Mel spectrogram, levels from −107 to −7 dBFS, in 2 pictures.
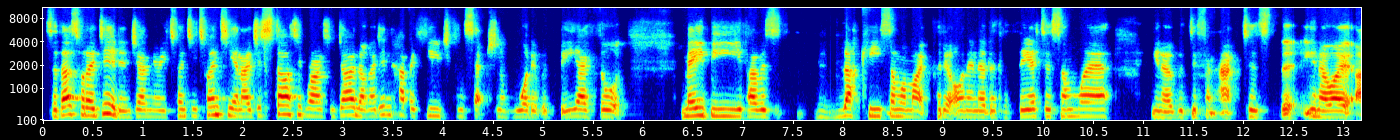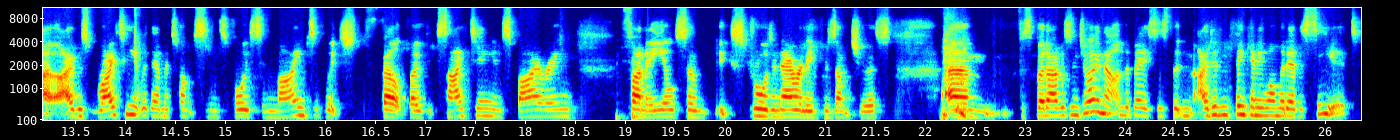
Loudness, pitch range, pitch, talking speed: -26 LUFS, 190-245 Hz, 205 Hz, 200 wpm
